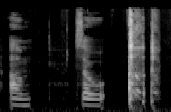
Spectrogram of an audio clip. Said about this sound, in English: Man, this sickness is still lingering, even though I don't feel sick. The cough and stuff is pretty annoying.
